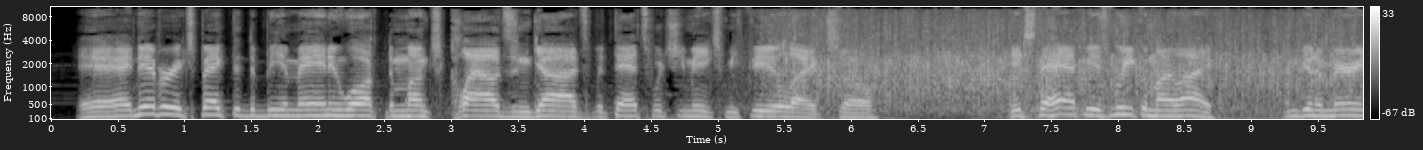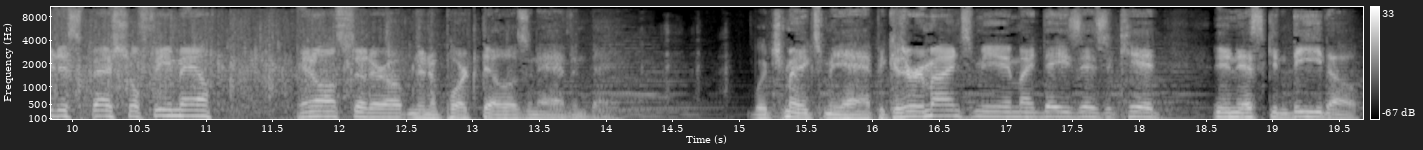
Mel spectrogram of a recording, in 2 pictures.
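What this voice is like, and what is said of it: Put-on regional accent. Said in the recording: “Why do you have an accent? ... Picked up the accent somewhere around Coronado.”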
